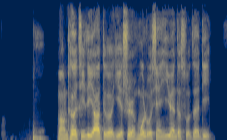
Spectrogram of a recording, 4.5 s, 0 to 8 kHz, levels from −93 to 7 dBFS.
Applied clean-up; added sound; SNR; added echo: neural mask model Resemble Enhance denoiser.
